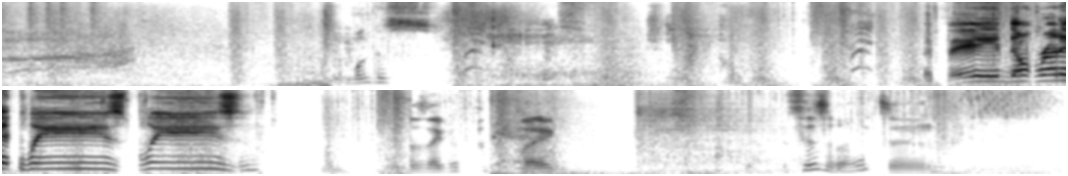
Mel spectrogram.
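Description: A young man talks excitedly, close to a microphone.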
